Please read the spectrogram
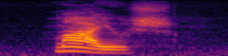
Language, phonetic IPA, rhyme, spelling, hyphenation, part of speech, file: Hungarian, [ˈmaːjuʃ], -uʃ, május, má‧jus, noun, Hu-május.ogg
- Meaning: May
